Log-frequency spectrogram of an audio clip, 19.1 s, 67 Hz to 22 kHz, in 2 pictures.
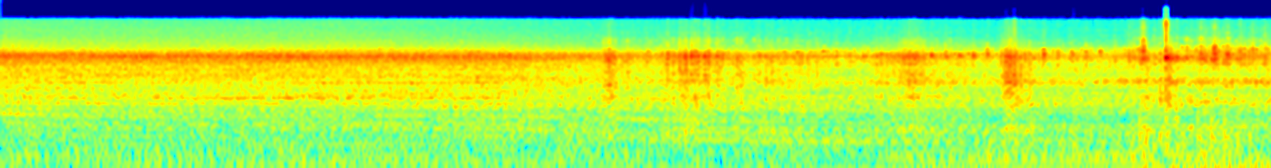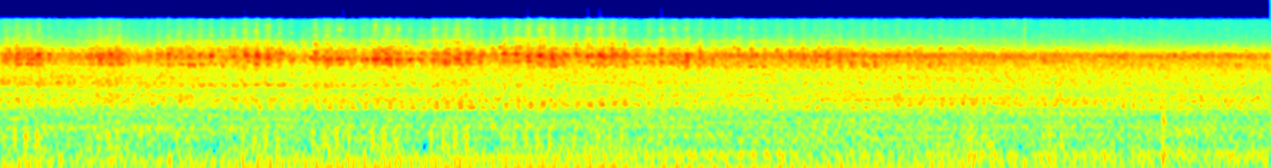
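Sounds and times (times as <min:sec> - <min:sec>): truck engine running: 0:00.0 - 0:19.0.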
